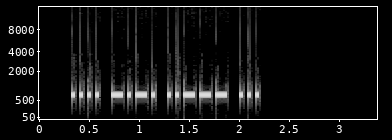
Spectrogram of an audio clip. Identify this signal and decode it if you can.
Morse code, heard as a keyed tone, about 30 wpm, 700 Hz. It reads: HC2S
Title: DXCC-100 Call Signs - 4 Characters - Repeated 2x - 30wpm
